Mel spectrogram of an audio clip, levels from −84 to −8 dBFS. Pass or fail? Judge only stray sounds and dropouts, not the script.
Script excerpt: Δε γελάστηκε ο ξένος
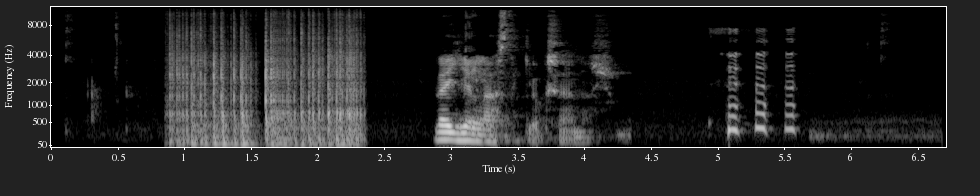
fail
